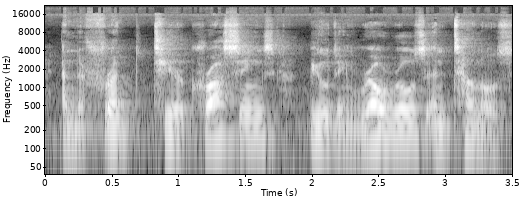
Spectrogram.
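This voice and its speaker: A man is speaking. His voice is somewhat breathy. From US West Coast, East Los Angeles. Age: 60s. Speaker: video blogger. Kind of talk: personal commentary monologue. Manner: conversational, addresses viewers directly.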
